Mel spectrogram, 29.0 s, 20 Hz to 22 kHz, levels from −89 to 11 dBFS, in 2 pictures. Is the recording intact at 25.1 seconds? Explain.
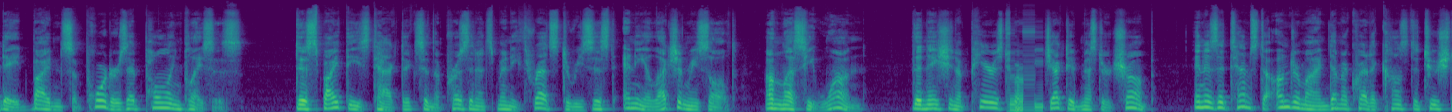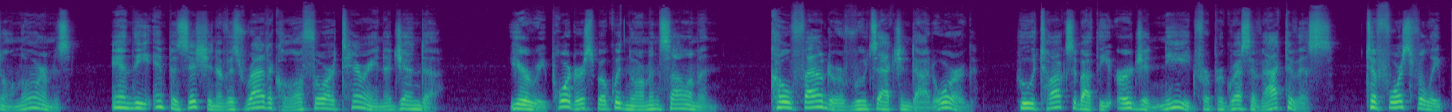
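Yes, the speech at 25.1 seconds is intact, with no audible fault at that moment.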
